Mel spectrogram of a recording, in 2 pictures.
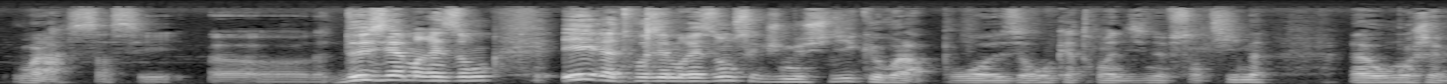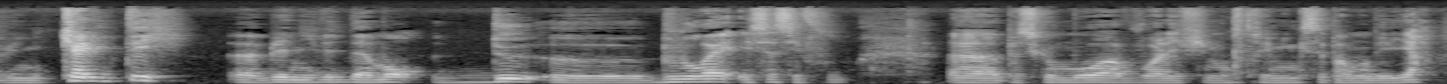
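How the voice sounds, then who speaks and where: A young man, chatting casually through an unboxing of his purchases, with plenty of fillers and joking slangy asides. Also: medium pitch. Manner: chatty, lots of fillers and self-corrections. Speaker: video creator showing his purchases.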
